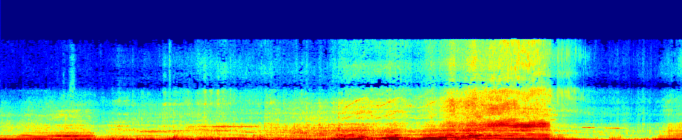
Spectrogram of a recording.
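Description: Rally car's four-cylinder engine revving hard, its pitch climbing and dropping several times with gear changes, loudest about seven to eight seconds in. Near the end the pitch falls away steeply as the driver lifts off.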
